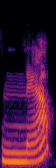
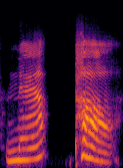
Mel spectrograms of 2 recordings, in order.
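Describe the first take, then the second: First: The word ends cleanly on the final consonant. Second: An extra weak vowel follows the final consonant. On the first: The speaker calls it right. "remember that it's nap" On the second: The speaker calls it wrong. "it's not nap-pa"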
